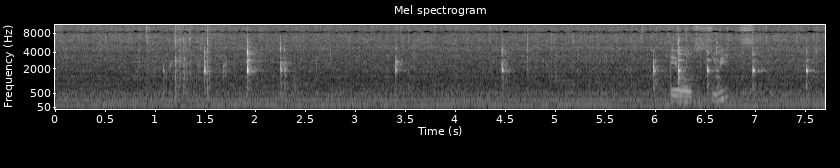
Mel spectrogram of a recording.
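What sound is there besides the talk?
stirring vegetables frying in a pan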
